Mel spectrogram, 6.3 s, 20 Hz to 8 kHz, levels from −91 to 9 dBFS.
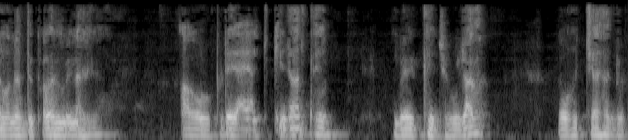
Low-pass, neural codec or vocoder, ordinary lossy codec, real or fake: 7.2 kHz; codec, 24 kHz, 1.5 kbps, HILCodec; MP3, 32 kbps; fake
